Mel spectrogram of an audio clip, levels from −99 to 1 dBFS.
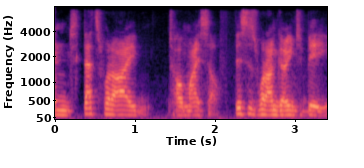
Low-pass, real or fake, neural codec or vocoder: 7.2 kHz; real; none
